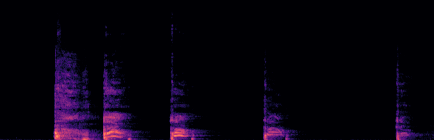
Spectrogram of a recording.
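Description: Five dry, harsh coughs in quick succession with short pauses, a persistent repetitive cough.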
